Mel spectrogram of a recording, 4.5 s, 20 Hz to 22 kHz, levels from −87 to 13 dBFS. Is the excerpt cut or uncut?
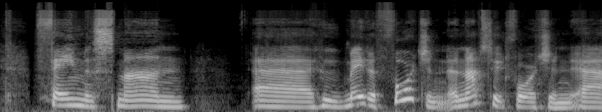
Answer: uncut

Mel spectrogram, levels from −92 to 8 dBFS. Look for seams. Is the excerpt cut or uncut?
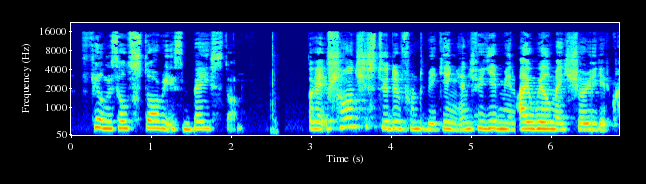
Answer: cut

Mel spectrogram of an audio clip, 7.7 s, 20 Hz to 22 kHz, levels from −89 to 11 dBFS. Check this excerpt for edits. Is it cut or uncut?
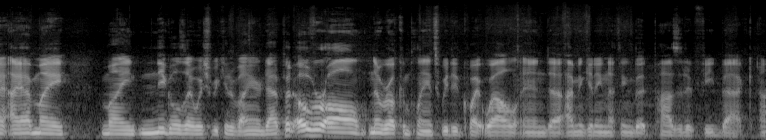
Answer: uncut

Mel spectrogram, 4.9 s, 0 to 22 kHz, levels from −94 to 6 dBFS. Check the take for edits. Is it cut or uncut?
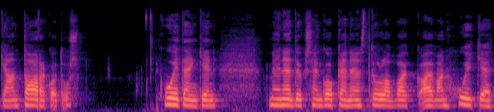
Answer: cut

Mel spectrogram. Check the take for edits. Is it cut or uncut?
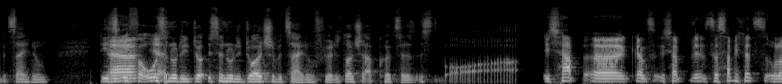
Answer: cut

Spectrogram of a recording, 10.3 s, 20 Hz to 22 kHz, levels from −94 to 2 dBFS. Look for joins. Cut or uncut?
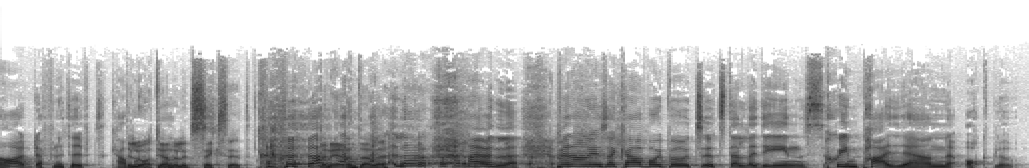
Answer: cut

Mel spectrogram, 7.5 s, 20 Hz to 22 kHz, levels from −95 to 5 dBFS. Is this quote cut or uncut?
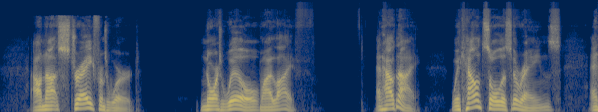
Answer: cut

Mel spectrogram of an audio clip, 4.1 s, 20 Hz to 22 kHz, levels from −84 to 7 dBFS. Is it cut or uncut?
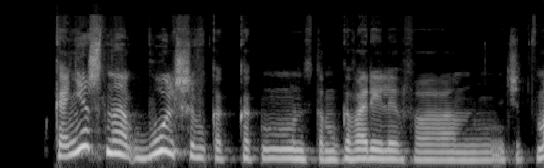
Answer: uncut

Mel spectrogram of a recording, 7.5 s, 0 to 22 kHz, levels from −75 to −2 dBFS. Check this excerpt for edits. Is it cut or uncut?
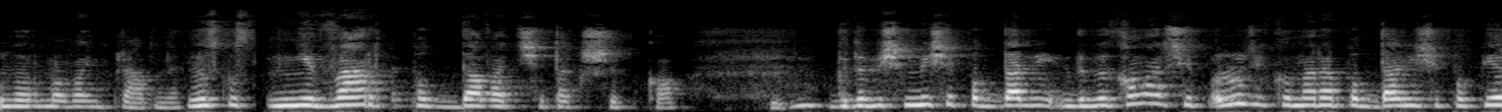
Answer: cut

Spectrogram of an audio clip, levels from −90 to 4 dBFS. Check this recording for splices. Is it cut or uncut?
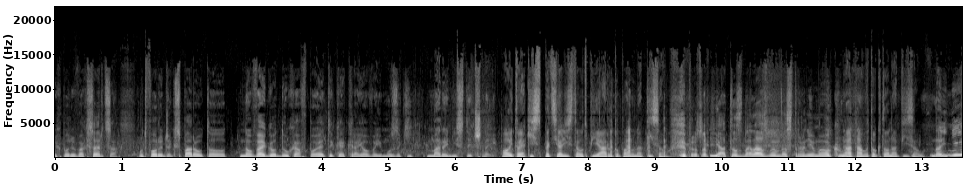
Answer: cut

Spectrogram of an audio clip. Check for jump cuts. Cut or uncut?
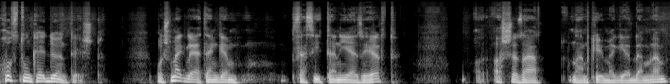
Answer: uncut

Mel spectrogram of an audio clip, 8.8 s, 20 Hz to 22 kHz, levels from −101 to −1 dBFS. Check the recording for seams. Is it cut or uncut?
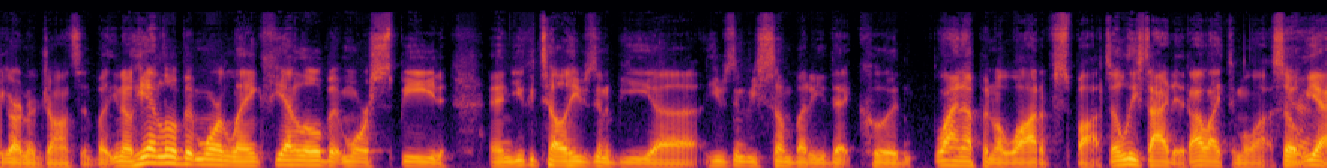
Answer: uncut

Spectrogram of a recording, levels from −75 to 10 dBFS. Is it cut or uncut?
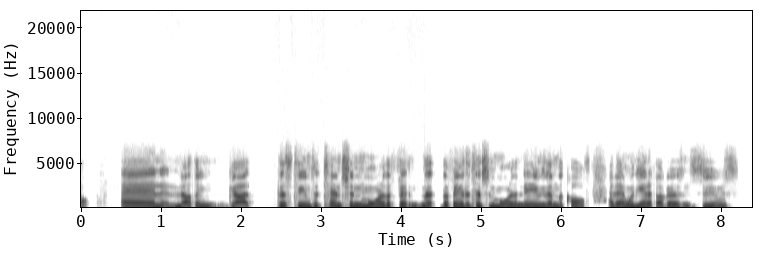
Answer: uncut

